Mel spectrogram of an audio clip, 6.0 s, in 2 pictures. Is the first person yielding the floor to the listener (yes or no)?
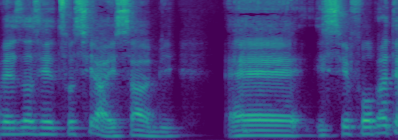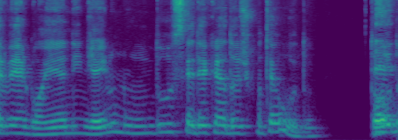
no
